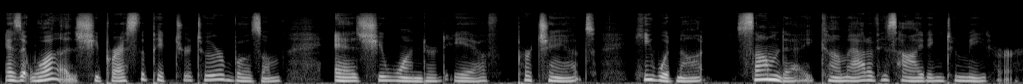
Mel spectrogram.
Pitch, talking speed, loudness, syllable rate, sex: 170 Hz, 165 wpm, -21 LUFS, 4.1 syllables/s, female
